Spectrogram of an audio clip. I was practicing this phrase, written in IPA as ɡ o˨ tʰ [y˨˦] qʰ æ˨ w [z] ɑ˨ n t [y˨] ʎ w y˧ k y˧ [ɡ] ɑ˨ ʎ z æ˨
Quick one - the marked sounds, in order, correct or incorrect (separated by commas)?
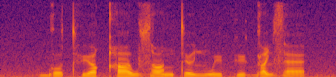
correct, correct, incorrect, correct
